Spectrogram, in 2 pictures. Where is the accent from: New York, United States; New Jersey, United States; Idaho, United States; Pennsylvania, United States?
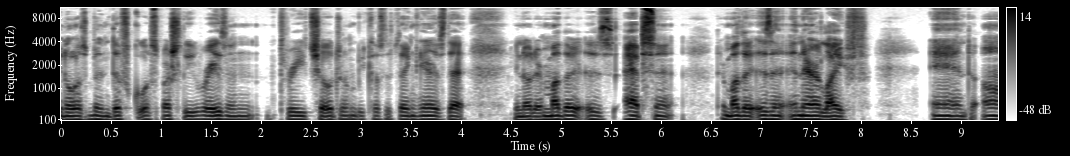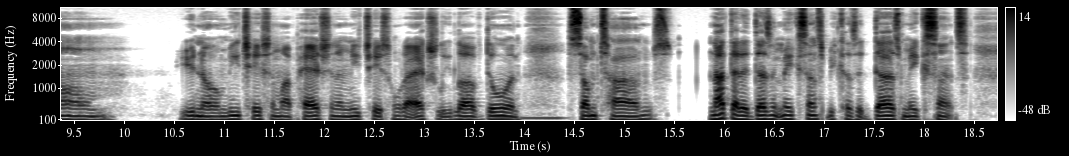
Pennsylvania, United States; Philadelphia; You know, I grew up in North Philadelphia, which is is the slums. It's like the slums, you know.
